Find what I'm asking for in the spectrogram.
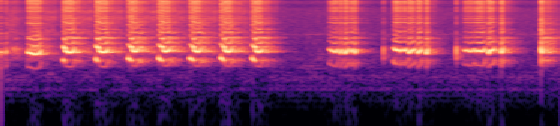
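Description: A friction turkey call worked with a striker gives a rapid series of sharp, raspy yelps, about eight in an even rhythm, then a pause and several more broken clucks and yelps, loud and close with no talking.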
